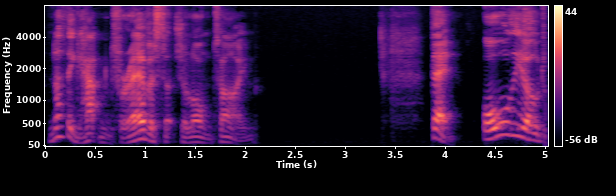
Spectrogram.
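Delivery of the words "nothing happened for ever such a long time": usual speaking voice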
